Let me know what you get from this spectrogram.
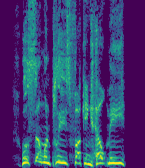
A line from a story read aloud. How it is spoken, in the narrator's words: Dave shouted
